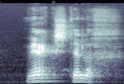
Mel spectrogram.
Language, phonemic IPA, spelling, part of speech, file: Dutch, /ˈʋɛrkstɛləx/, werkstellig, adjective, Nl-werkstellig.ogg
- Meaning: in effect, in force, being applied in practice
